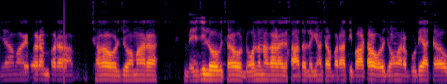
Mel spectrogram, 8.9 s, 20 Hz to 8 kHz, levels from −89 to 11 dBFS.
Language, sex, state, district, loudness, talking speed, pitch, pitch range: Garhwali, male, Uttarakhand, Uttarkashi, -19 LUFS, 170 wpm, 130 Hz, 125-130 Hz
